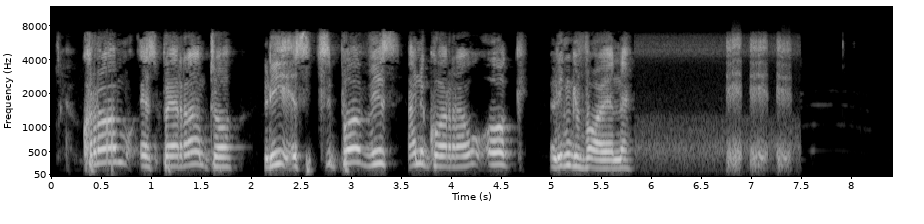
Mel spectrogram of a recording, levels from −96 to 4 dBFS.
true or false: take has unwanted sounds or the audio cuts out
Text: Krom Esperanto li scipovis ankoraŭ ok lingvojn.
true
